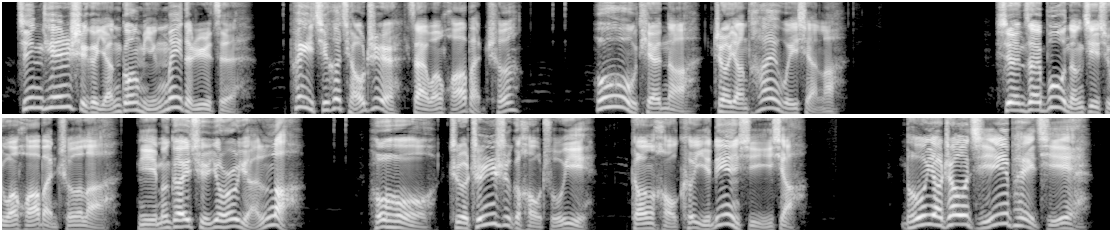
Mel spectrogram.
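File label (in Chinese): 角色旁白爸爸爷爷; 小猪佩奇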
